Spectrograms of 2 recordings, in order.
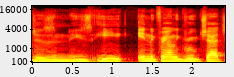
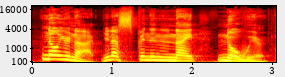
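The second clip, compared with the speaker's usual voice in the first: firm parent; 7 semitones higher than usual. Retold or imitated. Parent refusing daughter.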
